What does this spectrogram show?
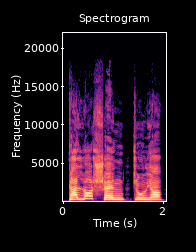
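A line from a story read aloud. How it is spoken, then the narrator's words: Sister's exclamation. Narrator (German): rief ihre Schwester aus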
